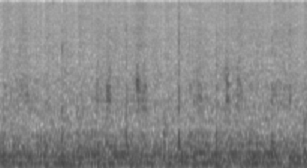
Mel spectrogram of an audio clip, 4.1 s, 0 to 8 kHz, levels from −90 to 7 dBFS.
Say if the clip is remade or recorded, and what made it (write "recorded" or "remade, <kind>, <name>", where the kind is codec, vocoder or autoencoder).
remade, codec, DAC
